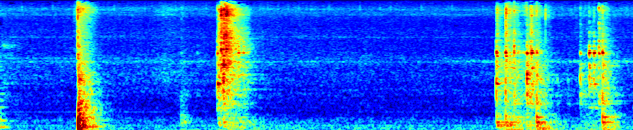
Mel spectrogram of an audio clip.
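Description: Kitchen handling clatter around a frying pan on a gas stove: a sharp knock about a second in, another a second and a half later, then two short rattling clatters near the end.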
